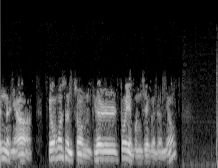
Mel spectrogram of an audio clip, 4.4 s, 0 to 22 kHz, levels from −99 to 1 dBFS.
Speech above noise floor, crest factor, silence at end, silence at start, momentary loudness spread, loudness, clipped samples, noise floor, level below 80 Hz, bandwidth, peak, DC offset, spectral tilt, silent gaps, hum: 40 dB; 14 dB; 0 s; 0 s; 9 LU; -23 LUFS; under 0.1%; -62 dBFS; -62 dBFS; 4.6 kHz; -10 dBFS; under 0.1%; -8.5 dB/octave; none; none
